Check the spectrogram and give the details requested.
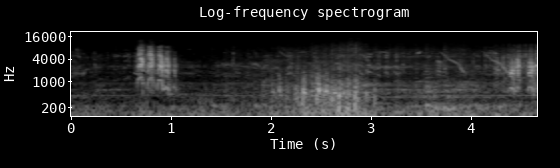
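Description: Wild birds calling: a short, rapid rattling call about half a second in and another near the end, with thin falling chirps between.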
